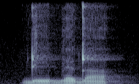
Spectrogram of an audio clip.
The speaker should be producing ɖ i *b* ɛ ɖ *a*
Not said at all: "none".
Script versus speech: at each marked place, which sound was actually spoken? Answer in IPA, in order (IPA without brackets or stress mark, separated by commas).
b, a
